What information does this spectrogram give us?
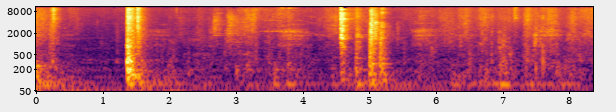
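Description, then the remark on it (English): A door swings shut with one sharp, solid thud, followed a few seconds later by two lighter knocks or latch clicks, all over a low, steady background rumble with no one talking. “Let's close the door.”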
